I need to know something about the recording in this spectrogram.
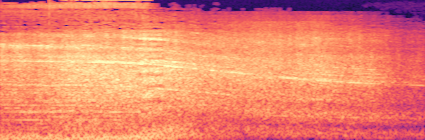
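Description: A swelling whoosh like an aircraft flying past, loudest about a second in and then fading away, with a faint falling whine as it passes.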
